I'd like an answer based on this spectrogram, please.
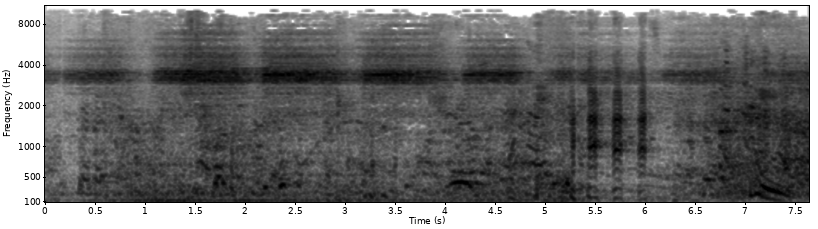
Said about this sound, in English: When I first heard that, I thought it was the crickets a comedian hears. No. What is that? It's probably some kind of smoke alarm, fire alarm.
